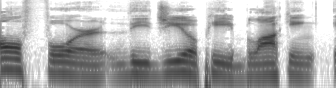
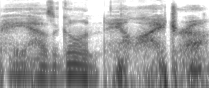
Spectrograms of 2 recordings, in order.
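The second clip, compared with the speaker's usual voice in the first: acted-out whisper; 3 semitones lower, 4 dB quieter than usual. Acting out someone whispering a greeting into everyone's ear: acting out a whisper. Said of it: "He just whispers into everybody's ear".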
